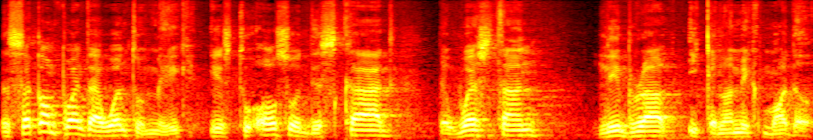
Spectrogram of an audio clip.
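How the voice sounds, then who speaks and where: A man speaks at a medium pitch and a moderate pace. His voice has vocal fry and very wide pitch swings. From southeast Nigeria. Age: 70s. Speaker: political commentator. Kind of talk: TV panel discussion.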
